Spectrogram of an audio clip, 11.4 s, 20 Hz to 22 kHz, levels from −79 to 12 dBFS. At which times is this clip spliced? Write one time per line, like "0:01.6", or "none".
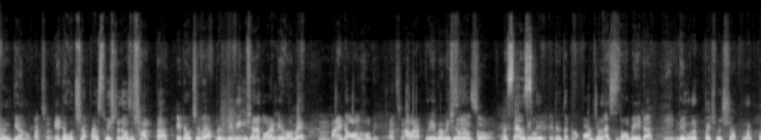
0:02.6
0:08.3

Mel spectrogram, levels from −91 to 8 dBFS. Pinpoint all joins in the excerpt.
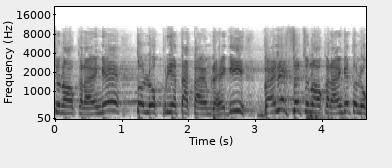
none

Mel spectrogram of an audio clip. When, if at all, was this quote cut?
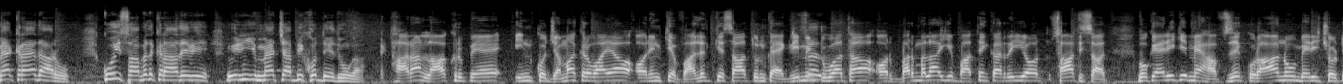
0:03.9

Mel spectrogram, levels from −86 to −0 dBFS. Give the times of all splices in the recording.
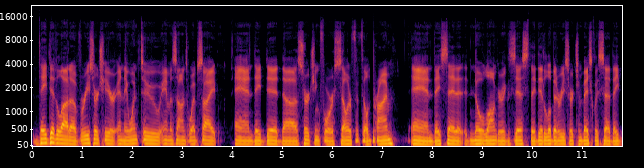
none

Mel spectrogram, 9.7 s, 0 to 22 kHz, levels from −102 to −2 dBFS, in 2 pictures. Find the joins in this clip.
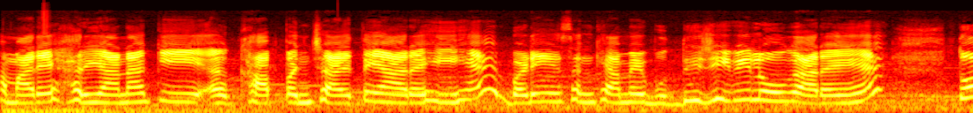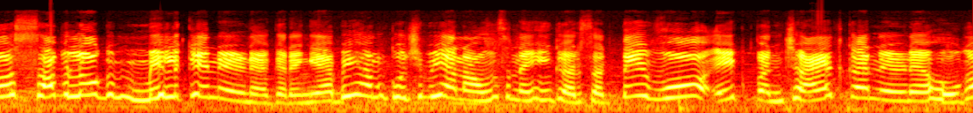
none

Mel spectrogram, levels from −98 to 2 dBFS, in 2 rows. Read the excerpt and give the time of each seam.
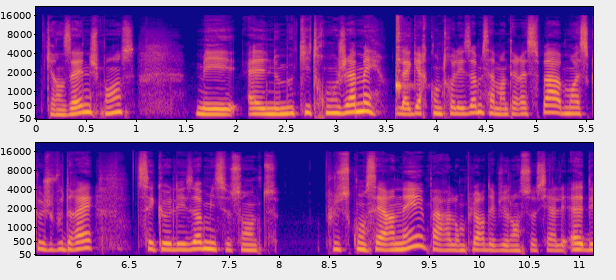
0:03.5

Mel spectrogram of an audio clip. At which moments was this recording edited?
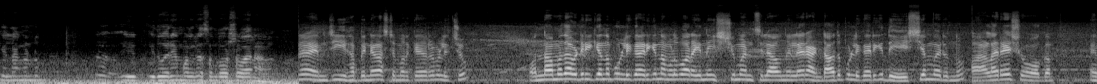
0:03.0
0:09.7

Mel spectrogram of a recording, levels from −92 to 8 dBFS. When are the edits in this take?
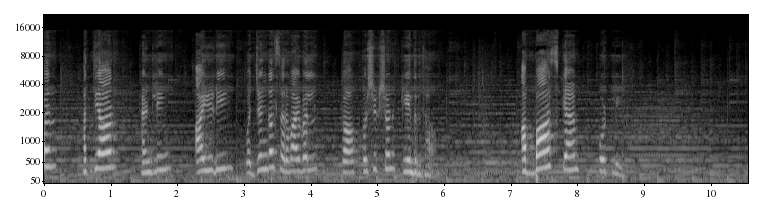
0:08.7

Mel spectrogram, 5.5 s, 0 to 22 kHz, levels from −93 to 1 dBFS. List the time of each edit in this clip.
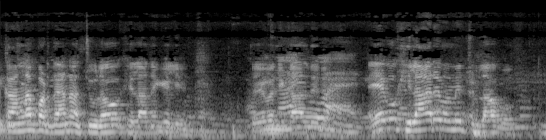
none

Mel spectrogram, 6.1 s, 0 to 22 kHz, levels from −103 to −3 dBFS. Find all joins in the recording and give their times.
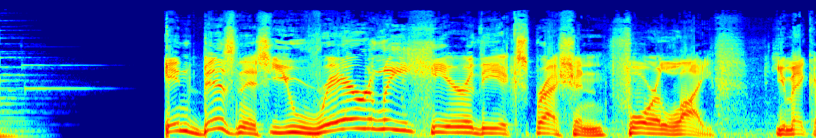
0:01.2

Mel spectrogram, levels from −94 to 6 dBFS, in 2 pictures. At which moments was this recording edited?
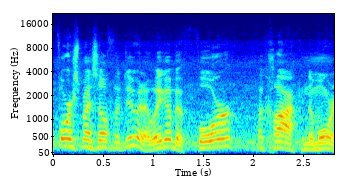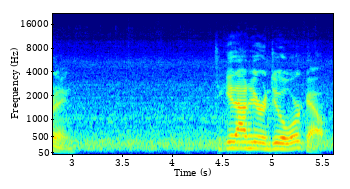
none

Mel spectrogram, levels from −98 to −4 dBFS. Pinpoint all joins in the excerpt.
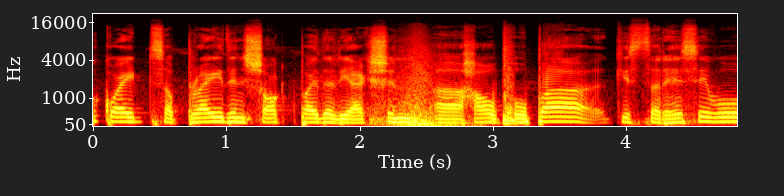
0:02.5

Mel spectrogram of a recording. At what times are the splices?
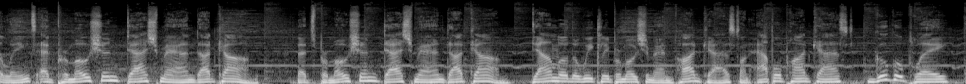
0:08.6

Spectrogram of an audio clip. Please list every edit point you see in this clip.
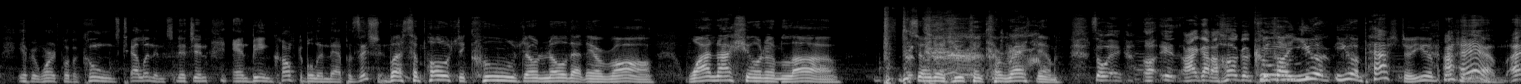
none

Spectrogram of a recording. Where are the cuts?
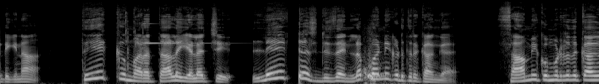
none

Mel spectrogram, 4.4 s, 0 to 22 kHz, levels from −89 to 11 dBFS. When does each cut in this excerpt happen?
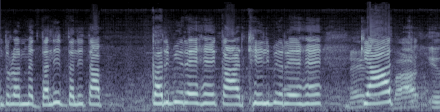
none

